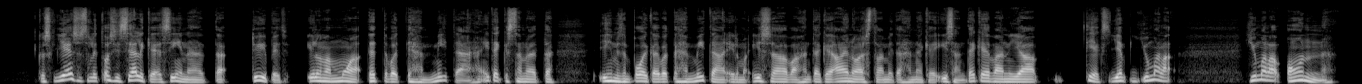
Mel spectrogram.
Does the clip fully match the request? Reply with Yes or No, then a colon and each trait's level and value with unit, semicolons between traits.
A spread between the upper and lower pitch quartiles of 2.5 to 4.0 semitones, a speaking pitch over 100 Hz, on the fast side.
No: average, 5.3 semitones; low, 135 Hz; fast, 180 wpm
